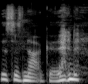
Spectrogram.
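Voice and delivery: mock, put-on irritated, pissed-off tone. Retelling how the bartender reacted to an order, imitating someone pissed off. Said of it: "is instantly pissed 'cause she's like".

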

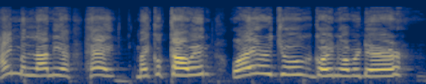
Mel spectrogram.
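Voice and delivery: put-on very high-pitched voice with a Mexican accent. Doing a comic impression, aware it drifts Mexican: Melania impression. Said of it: "That's my Melania".

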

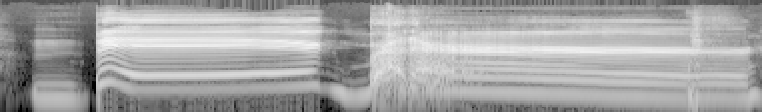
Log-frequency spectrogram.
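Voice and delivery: deep, raspy voice. Redoing the show-title intro after being asked to do it again: deep raspy voice. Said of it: "Had to get a little more deep raspiness".

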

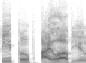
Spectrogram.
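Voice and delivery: machine-like robot delivery. Recapping a Legion-era comic story, voicing the Supergirl robot: Supergirl robot voice. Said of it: "the Supergirl robot is like".

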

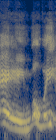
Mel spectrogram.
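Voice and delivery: near-Italian put-on accent. Describing a man's awkward attempt at a blown kiss, almost an Italian accent. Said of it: "almost like an Italian".

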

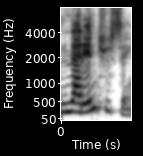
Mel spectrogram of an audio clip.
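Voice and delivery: plain

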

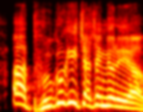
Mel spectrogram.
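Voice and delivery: very angry burst of Korean. Retelling an audition where Korean menu items replaced the lines: retelling an angry line. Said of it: "but I said it very angrily".

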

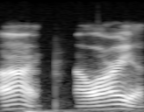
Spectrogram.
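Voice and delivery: slow, dull, boring, tamed-down delivery. Acting out a wrestler changed after a knockout: acting out a boring person. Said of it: "he's friggin' changed and he's all boring".

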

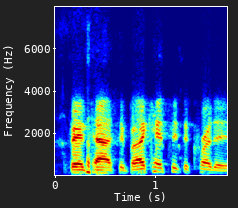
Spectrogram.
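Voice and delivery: ordinary delivery

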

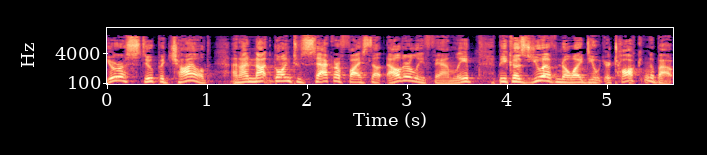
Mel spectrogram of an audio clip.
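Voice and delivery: plain

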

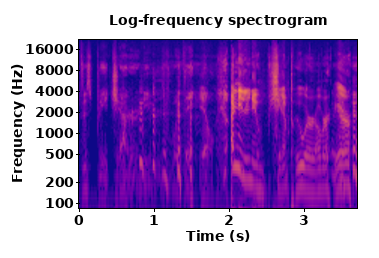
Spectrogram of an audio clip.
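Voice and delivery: mock angry, acting pissed off. Acting out getting sprayed in the ear while having hair washed: acting pissed off. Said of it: "I would be pissed".

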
